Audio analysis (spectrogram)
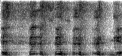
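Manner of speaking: airy wheezing laugh, high up; high breathless laugh. Real, not acted. Vlogger laughing off a rough day online, airy wheeze.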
